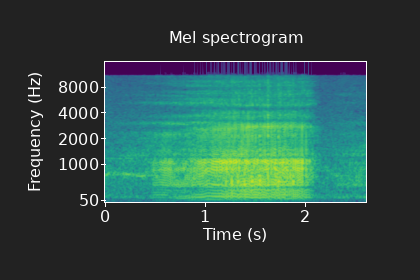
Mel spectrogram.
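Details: Snoring in a man who denies that he snores: a single loud, buzzing, vibrating snore that builds and stops abruptly.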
